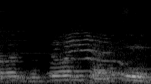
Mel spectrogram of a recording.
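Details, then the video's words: Pet cat, one of several excited for egg treats, gives soft tonal meows amid a person talking in Bengali, the voice and calls overlapping through the short stretch. "My cats are excited for their egg treats."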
